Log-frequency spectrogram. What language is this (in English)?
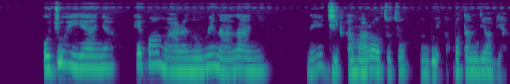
Igbo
